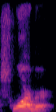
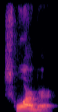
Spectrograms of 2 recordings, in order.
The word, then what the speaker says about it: Schwarber: I never can pronounce his name. Let me try this. Oh, shut up. Let me try this. Kyle Schwarber. There you go. Schwarber.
